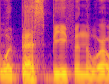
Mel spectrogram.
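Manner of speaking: normal talking voice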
